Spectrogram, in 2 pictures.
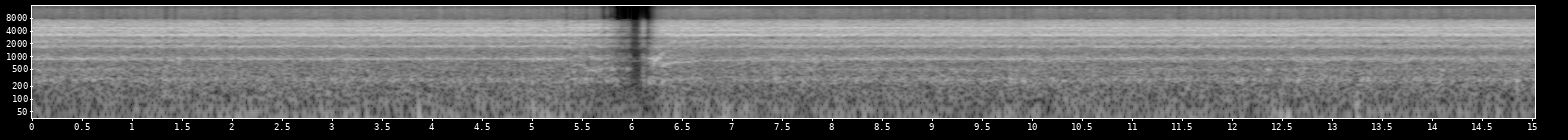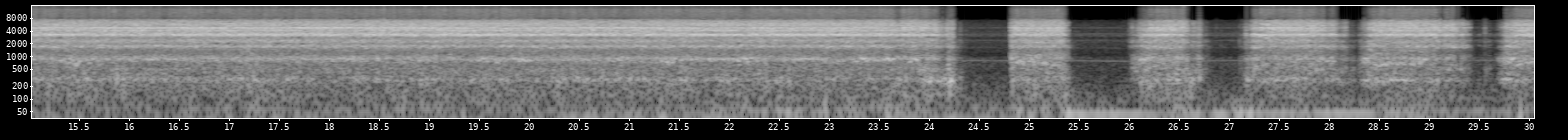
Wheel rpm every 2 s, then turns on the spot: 240, 240, 190, 160, 230, 230, 230, 210, 220, 220, 220, 220, 70, 70, 70.
none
